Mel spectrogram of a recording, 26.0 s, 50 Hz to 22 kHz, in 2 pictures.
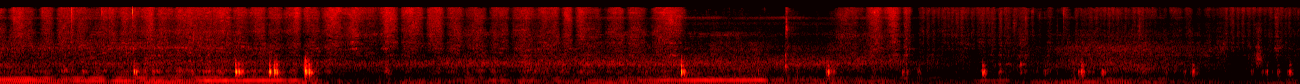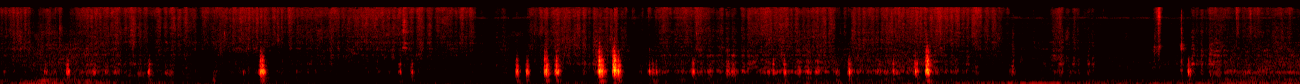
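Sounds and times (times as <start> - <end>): hand rubbing finish on wood: 0.0 - 24.0.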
